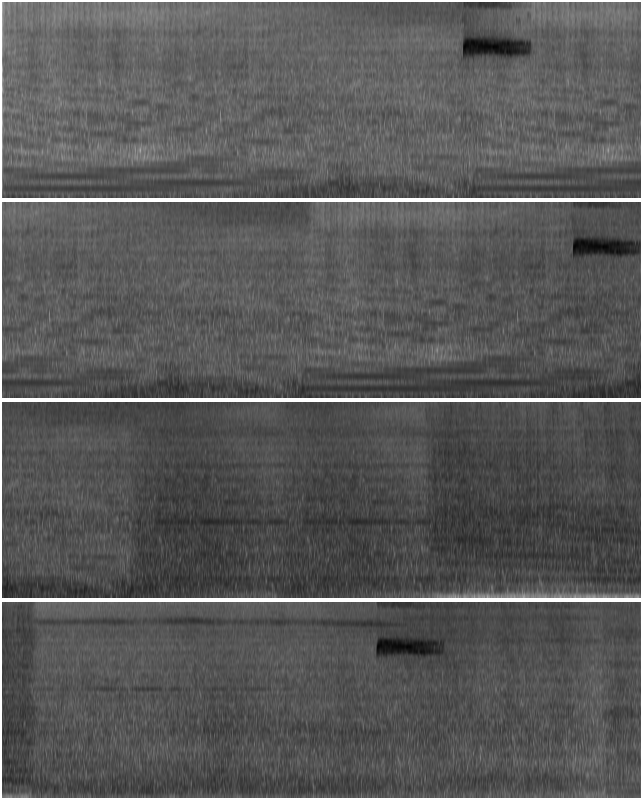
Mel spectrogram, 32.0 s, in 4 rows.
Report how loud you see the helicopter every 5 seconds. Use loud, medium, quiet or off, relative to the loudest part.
medium, medium, loud, loud, loud, medium, medium.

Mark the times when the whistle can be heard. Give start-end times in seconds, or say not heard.
5.8-6.6, 15.1-16.0, 28.6-29.5.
